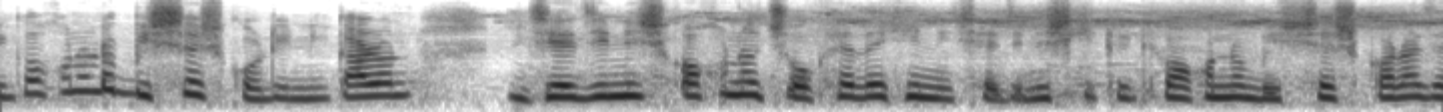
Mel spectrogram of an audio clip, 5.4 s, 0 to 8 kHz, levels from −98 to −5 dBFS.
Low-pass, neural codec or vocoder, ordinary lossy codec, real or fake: none; none; none; real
